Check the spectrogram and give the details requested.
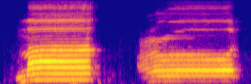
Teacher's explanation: عین کو ایک الف کی مقدار کھینچ کر اس لیے پڑھیں گے کیونکہ یہاں پر واو مدہ آ گئی ہے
